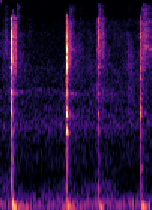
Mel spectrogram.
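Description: Four short, sharp taps land on a hub centric ring pressed into a wheel's center bore, with the tapping going around its sides. Each tap is brief with a solid low thump and a bright click, and the taps sound alike. That sameness shows the ring is seated evenly and went in straight, so it is good to go.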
